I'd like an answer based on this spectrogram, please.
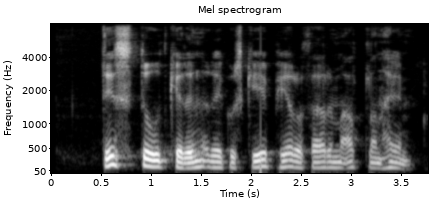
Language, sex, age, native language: Icelandic, male, 50-59, Icelandic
